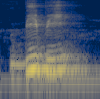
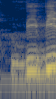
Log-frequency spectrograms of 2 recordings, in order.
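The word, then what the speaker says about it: Beebe: इन 1934 Charles Williams बीबी pronounced बीबी नॉट बीब and Otis Barton wrist deeper into the ocean than anyone before them.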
